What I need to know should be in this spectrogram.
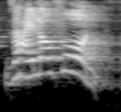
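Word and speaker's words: xylophone: म्हणजे examination example आणि कधी कधी नुसत झतो झ म्हणजे Xerox झायलोफोन Xerox झायलो लो फोन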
